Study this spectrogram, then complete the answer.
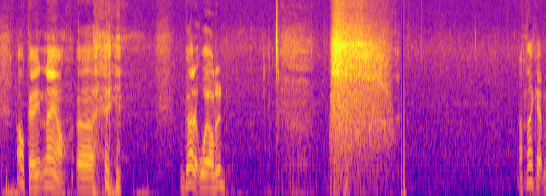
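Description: A small flame hisses and crackles.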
